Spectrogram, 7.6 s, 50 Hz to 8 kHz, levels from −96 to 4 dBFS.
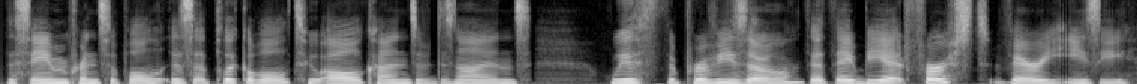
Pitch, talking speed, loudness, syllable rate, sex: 225 Hz, 160 wpm, -17 LUFS, 4.3 syllables/s, female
